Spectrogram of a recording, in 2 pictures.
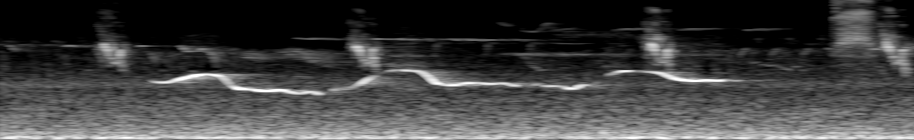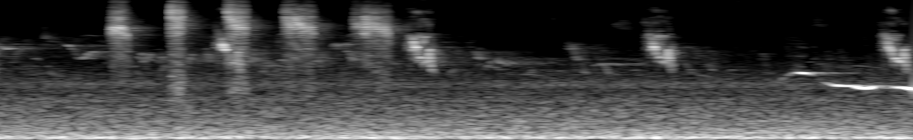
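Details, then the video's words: A bird sings in the morning while building its spring nest. It gives clear, slurred whistles that rise then fall, mixed with sharp, high chirps from other notes, all over a low, steady rumble. "Morning sing along with beautiful bird while building his or her spring nest."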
